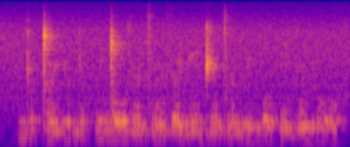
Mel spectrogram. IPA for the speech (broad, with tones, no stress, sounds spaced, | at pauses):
ɡʲ o˦ ǀ ə̃˦˨ lʲ ʊ˦˨ ɡʲ ə̃˦ xʷ e˦ ŋ͡ǀ o˦ z ə̃˨ d͡z ə̃˨ z ə˦˨ lʲ ẽ˦ d͡ʒ ə̃˦ d͡z ə̃˦ ŋ e˨ ŋ o˦˨ ʔ ẽ˨ ɡʲ õ˨ lʲ o˨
